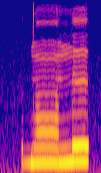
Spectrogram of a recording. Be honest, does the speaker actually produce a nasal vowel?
yes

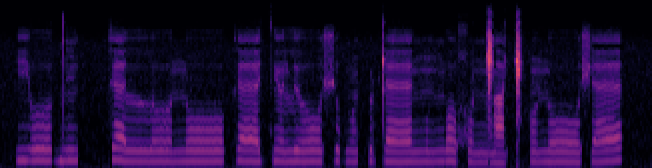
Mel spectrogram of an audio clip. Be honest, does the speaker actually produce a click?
yes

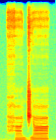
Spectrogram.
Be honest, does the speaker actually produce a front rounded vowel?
no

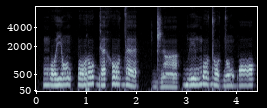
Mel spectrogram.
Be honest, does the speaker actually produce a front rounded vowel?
no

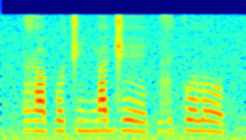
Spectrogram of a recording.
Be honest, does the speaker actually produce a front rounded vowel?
no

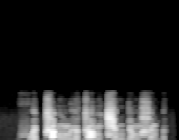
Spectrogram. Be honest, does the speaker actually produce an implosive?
yes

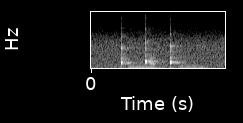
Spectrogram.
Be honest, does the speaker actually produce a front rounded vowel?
yes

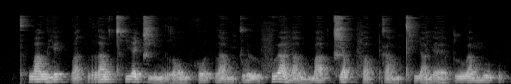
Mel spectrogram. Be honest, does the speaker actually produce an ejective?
no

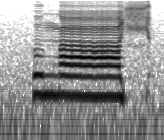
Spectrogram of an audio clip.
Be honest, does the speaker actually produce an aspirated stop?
no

